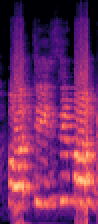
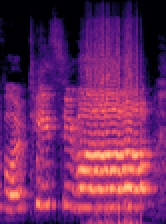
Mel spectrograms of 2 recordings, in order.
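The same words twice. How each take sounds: First: Fortissimo said loud, not sung; loud spoken fortissimo. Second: Sung, belt the word fortissimo. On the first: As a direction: call out fortissimo. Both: Shown as a demonstration. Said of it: "then we have fortissimo".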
